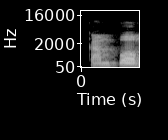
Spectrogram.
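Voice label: "kampung", Malay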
